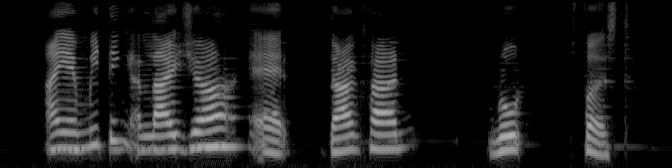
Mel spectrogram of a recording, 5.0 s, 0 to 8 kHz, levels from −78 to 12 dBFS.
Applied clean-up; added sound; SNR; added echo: neural mask model DeepFilterNet 3.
